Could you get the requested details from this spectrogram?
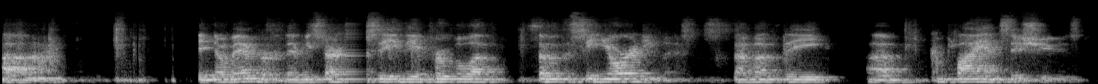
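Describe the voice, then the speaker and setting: A man speaking through a face mask, explaining things haltingly as an official at a public meeting, with pauses and throat clearing. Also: medium pitch, fairly even intonation, a bit bright. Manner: hesitant, with long pauses and frequent throat clearing. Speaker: school district official presenting to a board. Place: indoor meeting room. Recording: very echoey room, distant mic, faint noise.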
